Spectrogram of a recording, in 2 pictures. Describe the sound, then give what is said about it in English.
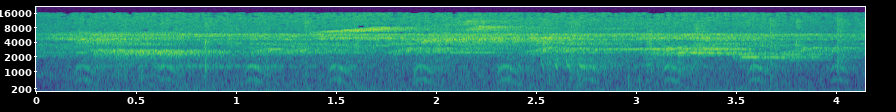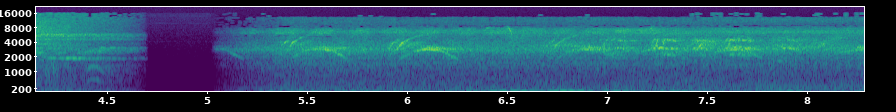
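Rainforest soundscape on the Osa Peninsula, Costa Rica, before and after logging in the late 1980s: a dense chorus of insects and birds, then a brief silence, then a second stretch of insect and bird calls. “That's the sound of the Osa Peninsula in Costa Rica before and after logging in the late 1980s.”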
